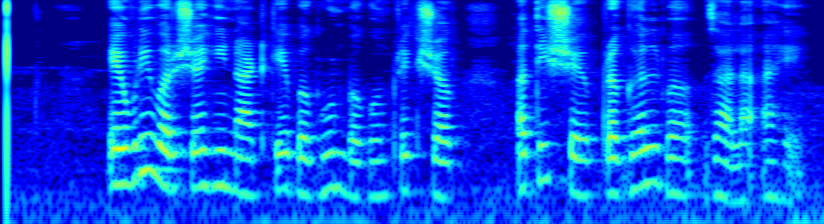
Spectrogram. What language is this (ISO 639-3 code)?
mar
